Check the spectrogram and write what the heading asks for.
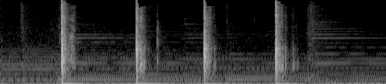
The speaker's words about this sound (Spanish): Tomó su martillo de madera y dio un golpe sobre su escritorio.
